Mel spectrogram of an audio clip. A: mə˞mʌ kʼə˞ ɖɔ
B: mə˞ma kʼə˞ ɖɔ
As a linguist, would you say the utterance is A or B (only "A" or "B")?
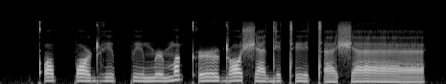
A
